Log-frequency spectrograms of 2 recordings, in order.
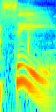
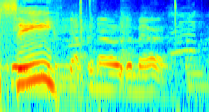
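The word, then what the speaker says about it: Seay: it is pronounced say it's spelled s-e-a-y it's a right-hander and a sophomore number five it is noah c s-e-a-y pronounced c i guess he's making his varsity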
